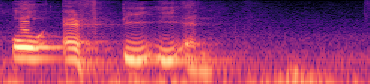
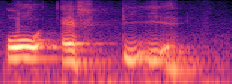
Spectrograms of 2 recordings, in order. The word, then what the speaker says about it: often: of 10 is correct t is not silent it should be pronounced some said t sign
